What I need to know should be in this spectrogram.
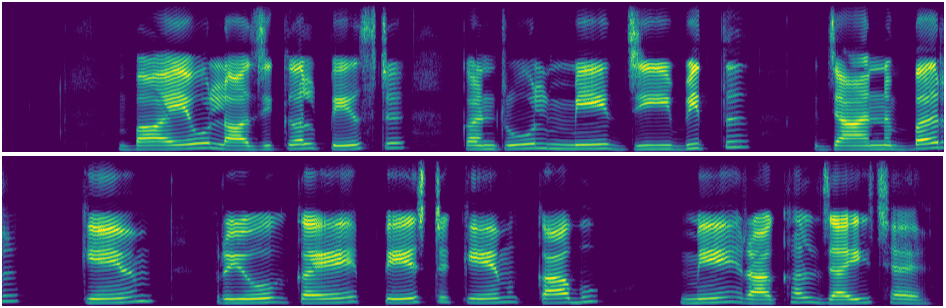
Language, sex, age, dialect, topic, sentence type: Maithili, female, 25-30, Bajjika, agriculture, statement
